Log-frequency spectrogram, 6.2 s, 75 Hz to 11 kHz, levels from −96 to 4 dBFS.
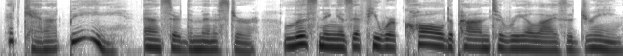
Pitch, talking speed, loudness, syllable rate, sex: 165 Hz, 165 wpm, -19 LUFS, 5.3 syllables/s, female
